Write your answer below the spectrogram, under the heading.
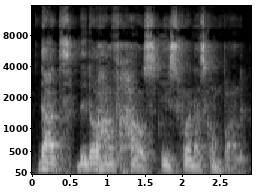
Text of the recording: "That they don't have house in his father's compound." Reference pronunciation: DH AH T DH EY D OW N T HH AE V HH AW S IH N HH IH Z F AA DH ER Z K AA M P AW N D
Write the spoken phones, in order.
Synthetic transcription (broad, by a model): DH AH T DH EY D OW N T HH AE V HH AW S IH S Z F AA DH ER S K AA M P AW N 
